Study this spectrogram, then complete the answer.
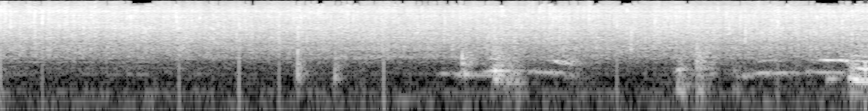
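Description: Spiced non-veg dish frying in a pan with salt and masala powder, a steady crackling sizzle with occasional stirring clinks and scrapes, close and continuous.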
